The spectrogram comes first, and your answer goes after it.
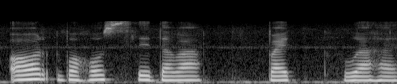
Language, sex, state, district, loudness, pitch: Hindi, female, Jharkhand, Garhwa, -16 LUFS, 190 Hz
